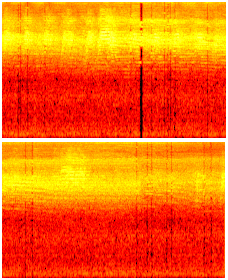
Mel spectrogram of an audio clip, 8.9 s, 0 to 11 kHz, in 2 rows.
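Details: A massed chorus of cicadas sings in a garden during a midsummer heatwave on 31 July 2022. It makes a steady, high, shimmering hiss that barely wavers; individual singers swell in and out, but the drone never stops.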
